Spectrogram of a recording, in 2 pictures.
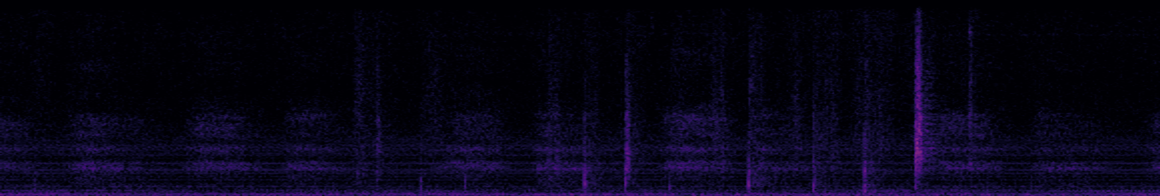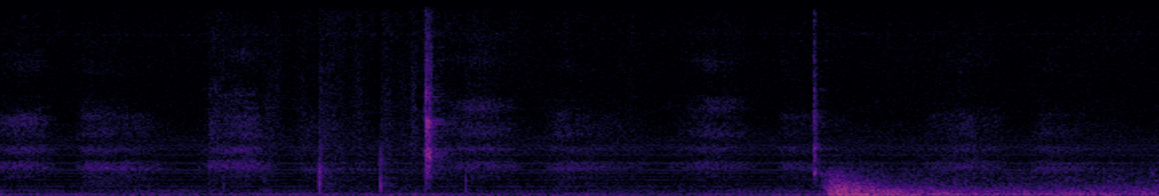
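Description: Footsteps patter softly on a hard floor.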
